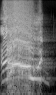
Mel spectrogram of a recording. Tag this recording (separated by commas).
Screaming, Human voice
